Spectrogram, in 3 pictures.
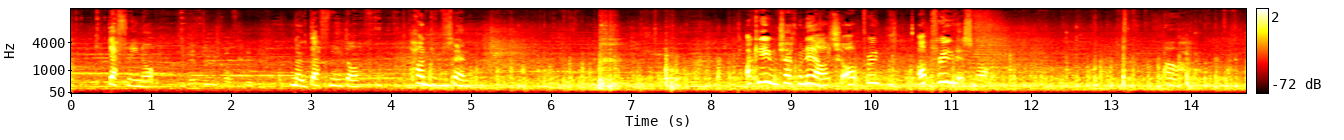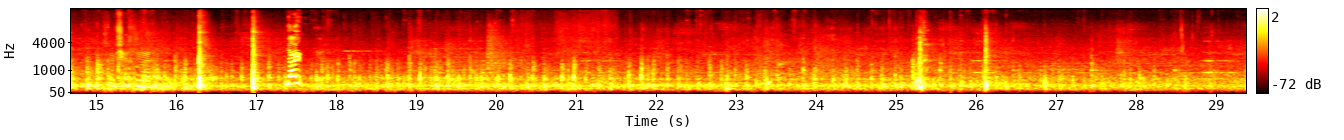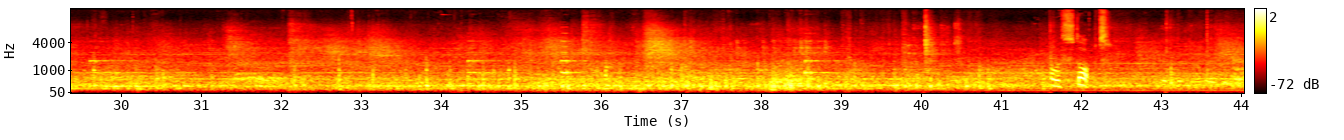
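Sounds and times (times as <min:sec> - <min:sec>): shopping trolley wheels rattling: 0:02.8 - 0:44.0.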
